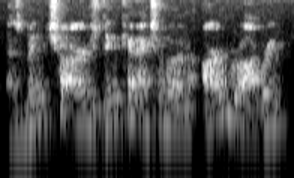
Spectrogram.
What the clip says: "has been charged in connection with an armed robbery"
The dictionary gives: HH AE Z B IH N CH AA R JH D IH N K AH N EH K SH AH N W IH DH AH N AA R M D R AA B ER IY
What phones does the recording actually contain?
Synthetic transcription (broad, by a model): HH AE Z B IH N CH AA R JH D IH N K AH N EH K SH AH N W IH DH AH N AA R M R AA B ER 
